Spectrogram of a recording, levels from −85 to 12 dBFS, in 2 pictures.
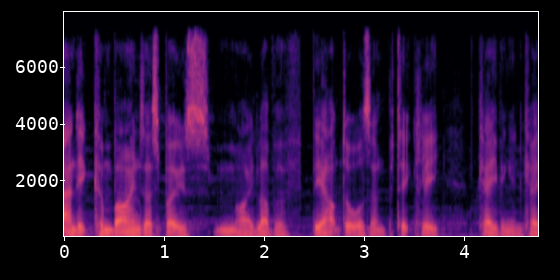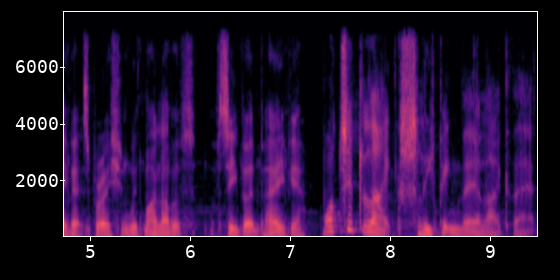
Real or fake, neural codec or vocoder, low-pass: fake; vocoder, 22.05 kHz, 80 mel bands, WaveNeXt; 7.2 kHz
